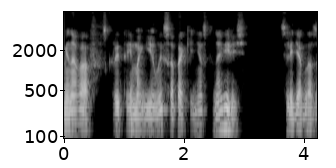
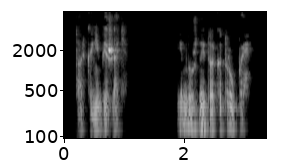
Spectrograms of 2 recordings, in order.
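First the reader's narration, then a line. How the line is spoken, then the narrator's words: Whisper. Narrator (Russian): Дженнингс прошептал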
